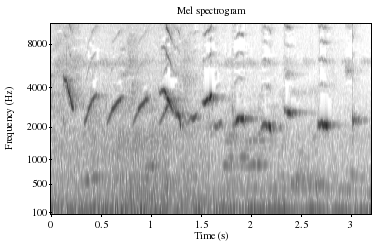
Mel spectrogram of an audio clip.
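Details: Greater green leafbird from Banyuwangi, East Java, singing lively, with rising and falling slurred whistles at first, then a quicker chain of short chirped notes gradually lowering, over a soft low hum.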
